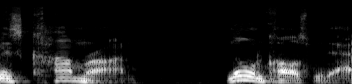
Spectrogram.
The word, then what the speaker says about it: Kamran: happens to me every day my name is komron no one calls me that and so i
